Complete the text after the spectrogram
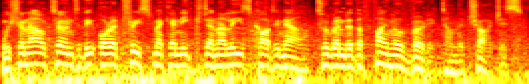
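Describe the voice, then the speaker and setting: Game chief justice, male actor: formal, measured, grave, long reverb with faint music behind. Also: medium pitch, lightly acted. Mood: solemn. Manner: solemn, measured, authoritative. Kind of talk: formal video game acting.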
